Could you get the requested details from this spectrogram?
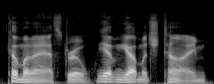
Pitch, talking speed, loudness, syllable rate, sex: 100 Hz, 225 wpm, -18 LUFS, 5.2 syllables/s, male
